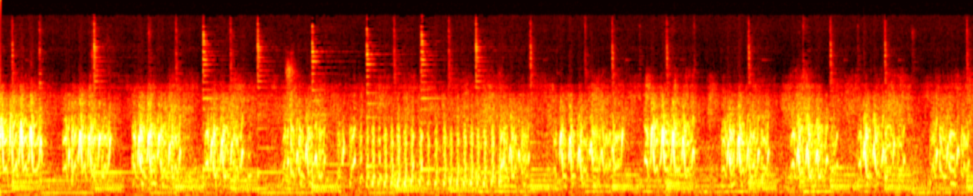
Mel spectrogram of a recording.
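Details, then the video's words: Pet guinea pig laughing heavily: rapid pulsed chuckling bursts repeated in short runs about every second, a steady stuttering rhythm throughout, with soft music playing underneath. "めちゃくちゃ笑うモルモット Laughing guinea pig"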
